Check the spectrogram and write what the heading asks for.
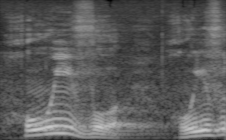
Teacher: o u faz o papel da vogal, porque ele é pronunciado mais forte, o i faz o papel da semivogal, então esse ditongo é decrescente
